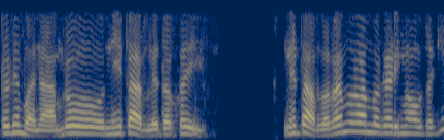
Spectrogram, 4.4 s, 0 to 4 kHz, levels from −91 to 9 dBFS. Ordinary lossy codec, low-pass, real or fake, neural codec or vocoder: none; 3.6 kHz; fake; codec, 16 kHz, 16 kbps, FunCodec, trained on LibriTTS, 50 frames a second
